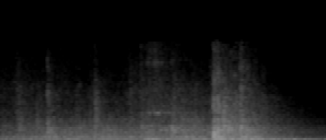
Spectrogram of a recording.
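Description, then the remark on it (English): A house's garage door rumbles shut and is locked, finishing with a firm, louder clunk near the end; the sound is fairly steady throughout, with no voices present. “As my dad locked the garage door,”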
